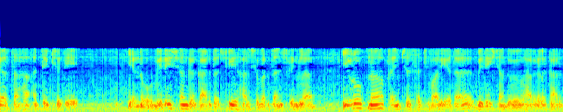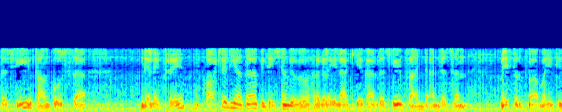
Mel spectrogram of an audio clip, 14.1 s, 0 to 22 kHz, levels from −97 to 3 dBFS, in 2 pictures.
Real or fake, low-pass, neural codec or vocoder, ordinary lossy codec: fake; 3.6 kHz; vocoder, 22.05 kHz, 80 mel bands, Vocos; none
